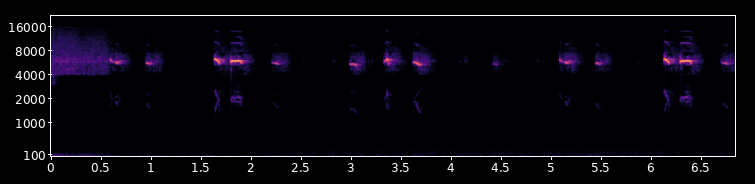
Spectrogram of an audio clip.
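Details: Common kingfisher (Alcedo atthis) calling in a clean series of piercing, high-pitched whistled notes, single or paired, coming in clusters about every second with short silent gaps between them.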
